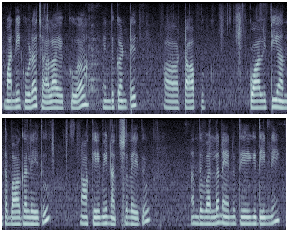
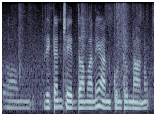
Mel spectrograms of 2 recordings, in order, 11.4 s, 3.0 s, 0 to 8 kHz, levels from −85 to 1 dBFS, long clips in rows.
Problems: background sounds at intervals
